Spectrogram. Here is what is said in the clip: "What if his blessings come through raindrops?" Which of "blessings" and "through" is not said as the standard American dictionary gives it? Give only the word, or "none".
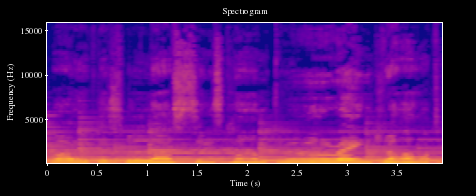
none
